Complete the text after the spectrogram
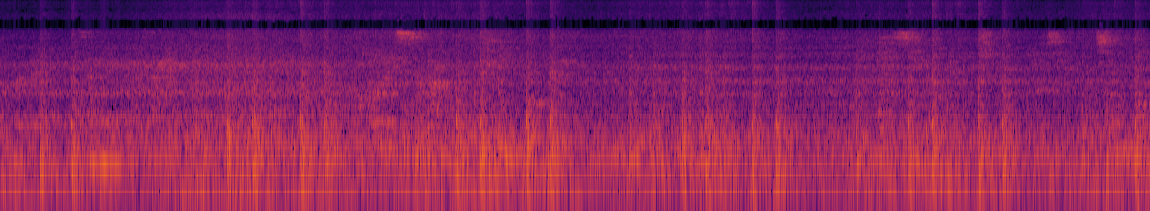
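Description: A train rumbles past along the tracks.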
